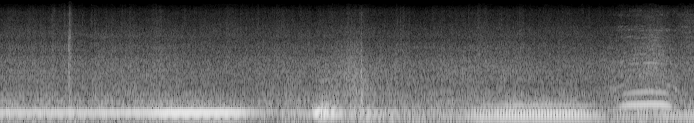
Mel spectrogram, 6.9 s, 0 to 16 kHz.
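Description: BMW E36 M3's straight-six engine heard from inside the cabin while driving, its note steady, then changing with a quick swoop in pitch about three seconds in before settling at a new steady pitch. A short rising-and-falling tone sounds near the end.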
